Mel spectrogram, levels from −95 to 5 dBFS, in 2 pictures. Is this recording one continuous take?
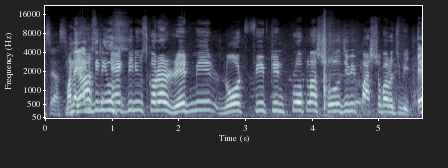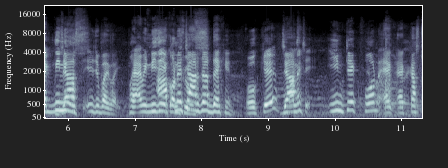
yes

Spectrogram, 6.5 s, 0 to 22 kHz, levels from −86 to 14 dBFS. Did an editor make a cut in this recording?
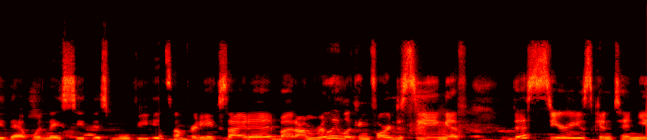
yes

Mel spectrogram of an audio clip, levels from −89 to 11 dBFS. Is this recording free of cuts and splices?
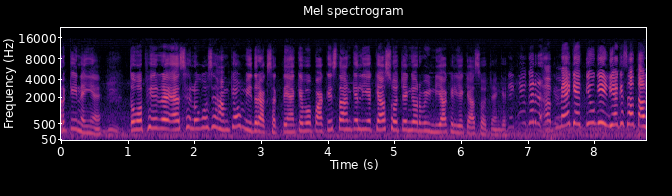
yes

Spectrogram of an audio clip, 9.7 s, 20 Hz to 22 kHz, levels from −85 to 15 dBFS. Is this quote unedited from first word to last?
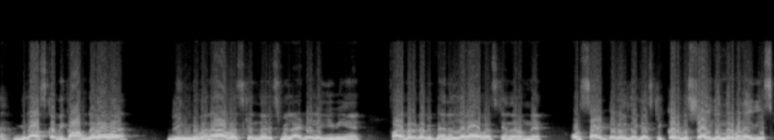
yes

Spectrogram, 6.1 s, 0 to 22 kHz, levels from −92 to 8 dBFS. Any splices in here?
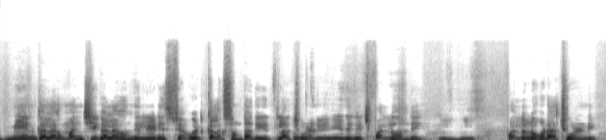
no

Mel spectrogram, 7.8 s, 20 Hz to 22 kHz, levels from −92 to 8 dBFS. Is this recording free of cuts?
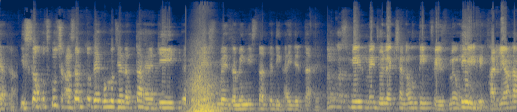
no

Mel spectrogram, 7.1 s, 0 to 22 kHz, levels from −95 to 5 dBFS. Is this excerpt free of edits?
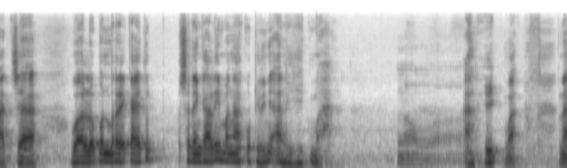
yes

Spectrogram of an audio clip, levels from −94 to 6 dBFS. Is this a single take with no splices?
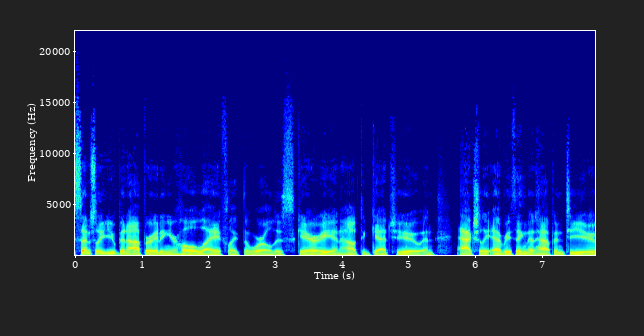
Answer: yes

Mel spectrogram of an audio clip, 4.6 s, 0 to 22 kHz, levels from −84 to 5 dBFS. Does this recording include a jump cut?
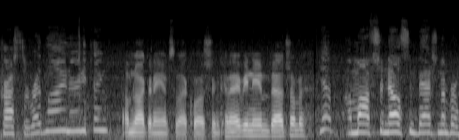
no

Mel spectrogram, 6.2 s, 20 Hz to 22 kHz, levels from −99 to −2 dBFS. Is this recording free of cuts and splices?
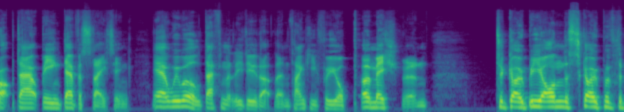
yes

